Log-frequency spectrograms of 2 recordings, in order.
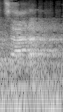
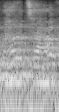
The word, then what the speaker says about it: Rattata: I don't know, because I remember Rattata from like a long time ago. And so now every time I do that, I have to say, Rattata, frittata, Rattata, frittata, Rattata.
